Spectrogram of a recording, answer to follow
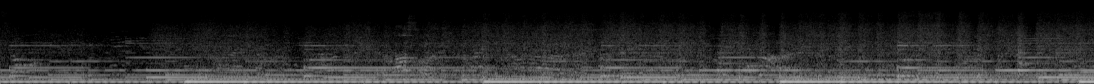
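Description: A live band playing an instrumental folk tune: a fiddle melody with sliding notes over guitar, drums and a bass line that moves to a new note about every three seconds.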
